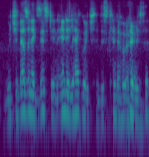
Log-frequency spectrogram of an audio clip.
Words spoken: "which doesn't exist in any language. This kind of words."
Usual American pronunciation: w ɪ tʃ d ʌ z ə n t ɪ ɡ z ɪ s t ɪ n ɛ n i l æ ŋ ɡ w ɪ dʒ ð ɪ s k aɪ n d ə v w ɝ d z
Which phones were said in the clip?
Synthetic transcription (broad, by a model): w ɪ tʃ d ʌ z ə n t ɪ ɡ z ɪ s t ɪ n ɛ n i l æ ŋ ɡ w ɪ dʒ ð ɪ s k aɪ n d ə v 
